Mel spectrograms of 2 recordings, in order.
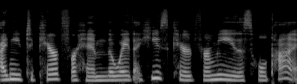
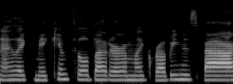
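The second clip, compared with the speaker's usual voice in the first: plain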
